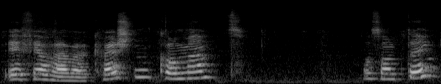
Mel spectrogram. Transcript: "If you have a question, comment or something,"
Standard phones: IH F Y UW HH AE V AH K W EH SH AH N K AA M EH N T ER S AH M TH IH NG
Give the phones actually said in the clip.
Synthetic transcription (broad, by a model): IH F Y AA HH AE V AH K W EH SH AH N K AA M EH N T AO S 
